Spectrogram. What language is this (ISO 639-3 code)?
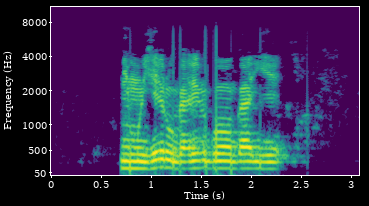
kin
